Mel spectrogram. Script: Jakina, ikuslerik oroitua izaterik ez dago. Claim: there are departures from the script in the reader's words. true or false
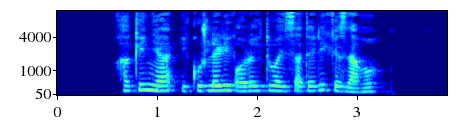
false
